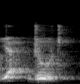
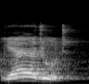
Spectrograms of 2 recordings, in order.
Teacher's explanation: أبدل الهمزة حرف مد من جنس حركة ما قبله · Shown in: second take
